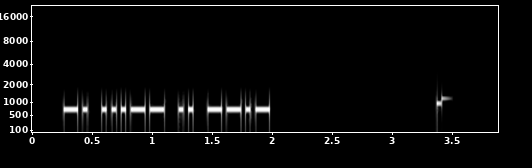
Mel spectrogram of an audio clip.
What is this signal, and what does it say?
Morse code, heard as a keyed tone, about 30 wpm, 700 Hz. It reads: N3IQ
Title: Call Signs - 30wpm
